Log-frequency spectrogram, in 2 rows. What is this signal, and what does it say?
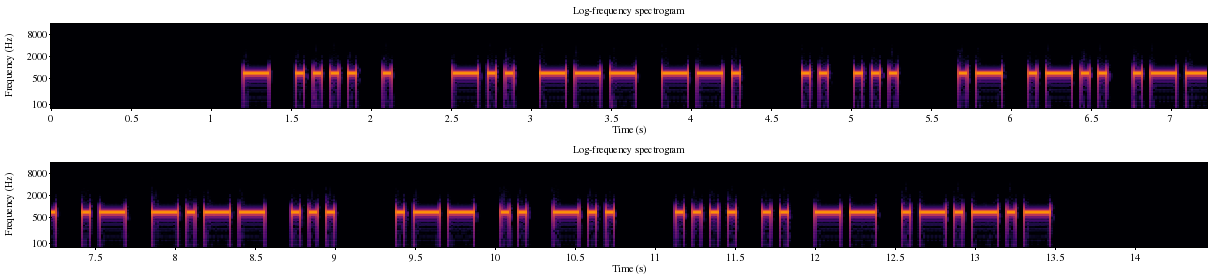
Morse code, heard as a keyed tone, about 22 wpm, 700 Hz. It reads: THE DOG IS ALWAYS WID HIM.
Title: Sentences from Top 400 Words and Abbreviations 22wpm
